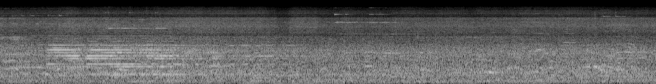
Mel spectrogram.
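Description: A vehicle horn sounds one steady blast of about a second and a half near the start, over continuous street traffic noise.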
